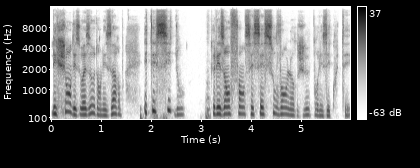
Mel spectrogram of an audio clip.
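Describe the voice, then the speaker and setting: A woman talks fairly slowly with ordinary pitch variation. The sound is dry and close, with no echo. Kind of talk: children's story reading.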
